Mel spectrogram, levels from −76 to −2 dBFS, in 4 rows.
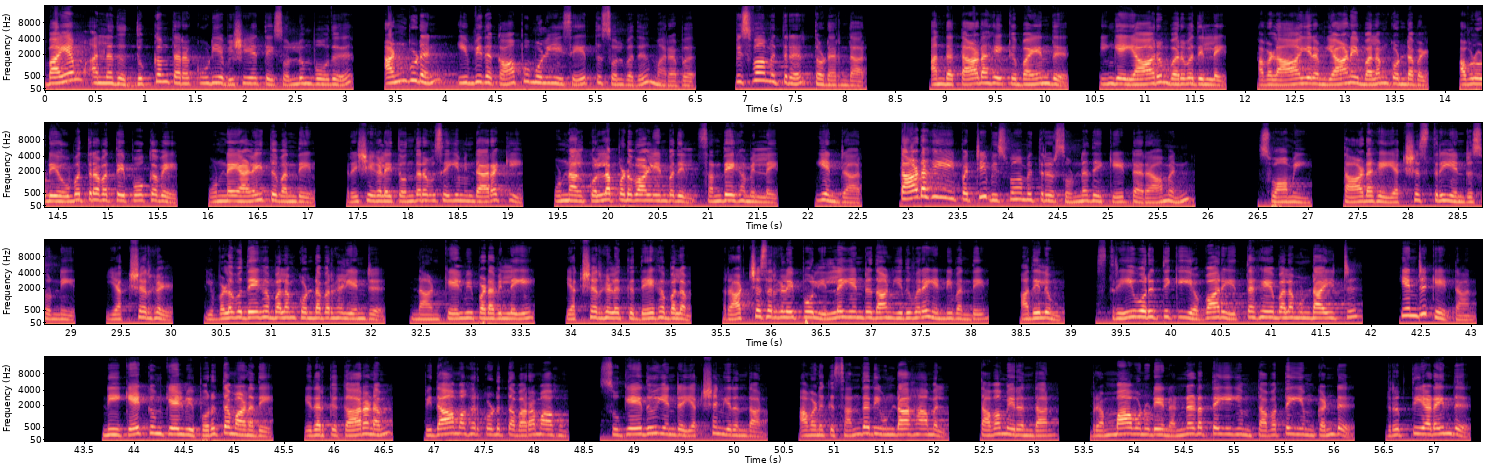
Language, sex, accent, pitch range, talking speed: Tamil, female, native, 180-220 Hz, 105 wpm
